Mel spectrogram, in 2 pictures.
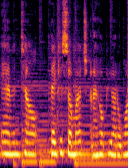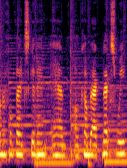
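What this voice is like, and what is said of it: Strained, fading voice. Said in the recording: “my allergies are kicking my butt and I'm losing my voice”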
